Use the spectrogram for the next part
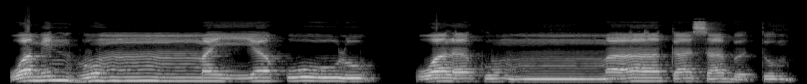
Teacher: Suara mim sukun masuk ke mim yang kedua, seakan-akan ada tasydid. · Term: idgham mimi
